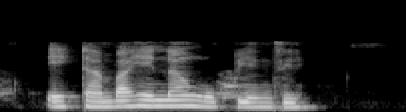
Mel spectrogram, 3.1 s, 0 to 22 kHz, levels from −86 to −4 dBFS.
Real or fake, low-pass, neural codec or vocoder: fake; 5.4 kHz; codec, 16 kHz, 4 kbps, X-Codec, HuBERT features, trained on balanced general audio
